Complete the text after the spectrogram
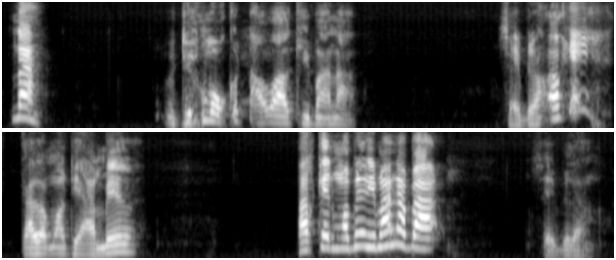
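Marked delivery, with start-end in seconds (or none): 4.6-8.8 loud question. Acted. Preacher asking collector.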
